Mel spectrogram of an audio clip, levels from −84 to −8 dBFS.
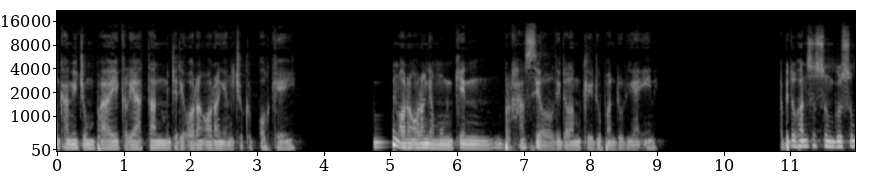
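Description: From 4.31 to 4.73 s, repeated packet loss (robotic sound) breaks the speech with four short gaps, the longest 37 ms, each patched by repeating the preceding sound. It turns choppy. A spectrogram shows smeared, repeated slices where fresh detail should be.

At 4.77 s a long dropout sets in, likely a network dropout, lasting until 5.05 s. The whole missing quarter-second is filled by stretching the last sound into a fading buzz with no true silence. On a waveform this shows as a smooth, decaying tone before speech resumes.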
